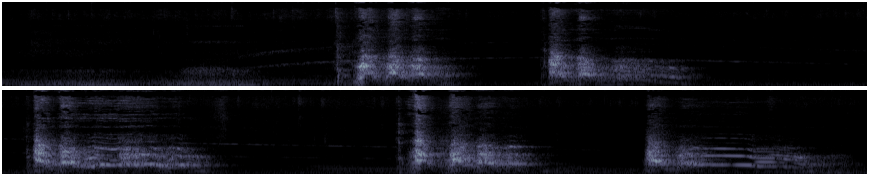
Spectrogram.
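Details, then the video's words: Belgian Malinois howling at a siren: harsh barking bursts of one to two seconds repeat about every three seconds over a faint wailing siren tone. The final burst turns into a drawn-out tonal howl with clear stacked harmonics. "Belgian Malinois siren crazy"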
